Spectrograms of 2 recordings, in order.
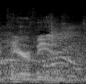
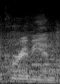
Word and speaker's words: Caribbean: The decor will echo a tropical beachfront home with coral patterns and kelp filigree, there's a big word for you, that celebrates the Caribbean or the Caribbean, depending on how you say it.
